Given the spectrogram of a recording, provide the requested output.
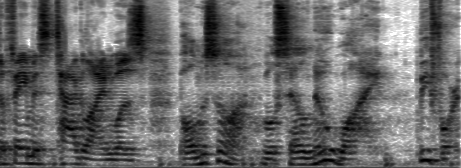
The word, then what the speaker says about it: Masson: Is it Masson? How do you say it? Well, Paul Masson.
